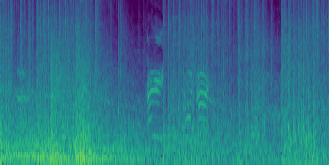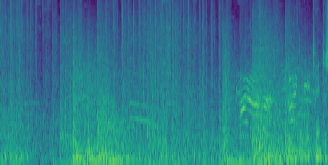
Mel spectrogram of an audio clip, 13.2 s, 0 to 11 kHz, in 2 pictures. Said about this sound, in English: There goes the MG34.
